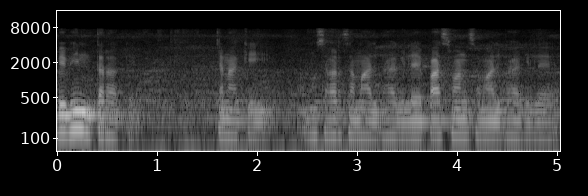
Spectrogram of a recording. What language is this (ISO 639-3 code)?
mai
